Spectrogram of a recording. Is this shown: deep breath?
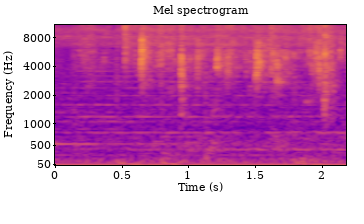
no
